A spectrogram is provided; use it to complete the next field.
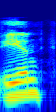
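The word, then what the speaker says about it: Eoin: names and I apologize even that's e o i n smith i can pronounce but it when I think it's I think it's Ian GOI N and mark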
